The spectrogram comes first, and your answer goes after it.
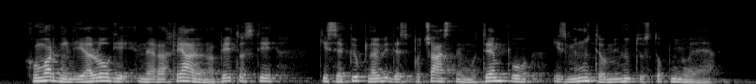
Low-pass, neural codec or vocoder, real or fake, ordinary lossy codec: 7.2 kHz; codec, 16 kHz, 4 kbps, X-Codec, HuBERT features, trained on balanced general audio; fake; none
